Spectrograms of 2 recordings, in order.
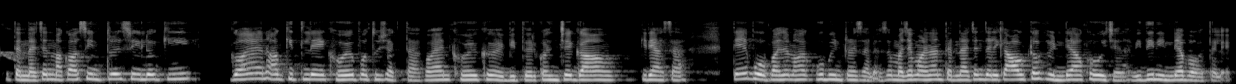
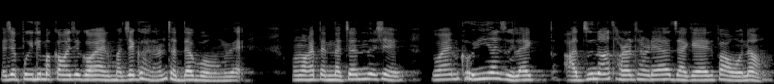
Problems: none marked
